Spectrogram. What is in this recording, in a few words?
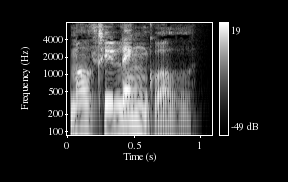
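"multilingual", English, British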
